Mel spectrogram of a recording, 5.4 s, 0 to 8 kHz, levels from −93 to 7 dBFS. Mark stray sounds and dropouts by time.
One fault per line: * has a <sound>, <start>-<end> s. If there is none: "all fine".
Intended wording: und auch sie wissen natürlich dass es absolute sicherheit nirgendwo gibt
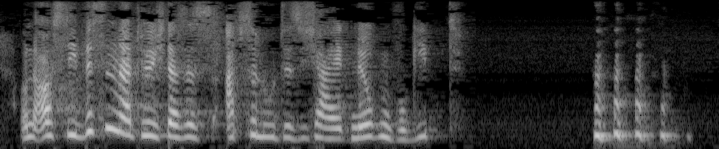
* has a laugh, 4.4-5.2 s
